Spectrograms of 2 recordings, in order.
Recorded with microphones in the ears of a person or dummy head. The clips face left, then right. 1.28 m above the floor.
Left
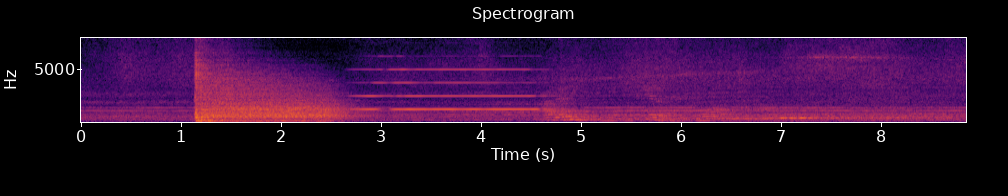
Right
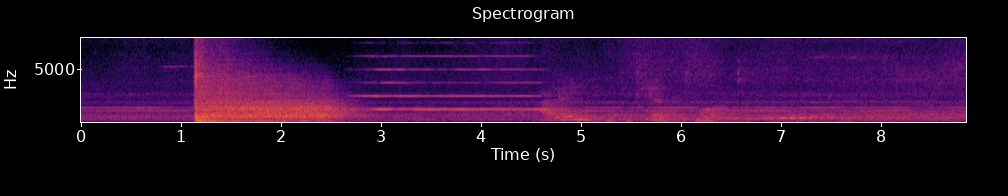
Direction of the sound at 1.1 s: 20° right (ahead or behind).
